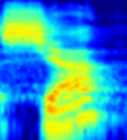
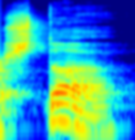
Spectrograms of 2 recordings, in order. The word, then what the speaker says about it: Щ: In Russian, it's pronounced as a voiceless palatalized fricative xia, which may be geminated. In Ukrainian, it's pronounced shcha, as a cluster of the voiceless post-alveolar fricative and affricate, and in Bulgarian, it's pronounced shta, as a cluster of the unvoiced post-alveolar fricative and alveolar stop.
